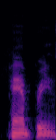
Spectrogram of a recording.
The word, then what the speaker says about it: Pampreen: Pampreen.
